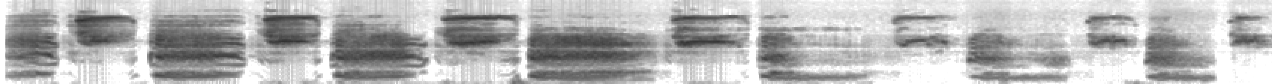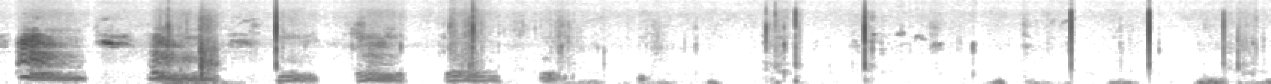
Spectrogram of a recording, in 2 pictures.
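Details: A donkey at a mound brays in loud, harsh hee-haw bursts that shorten and fade into wheezing gasps.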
